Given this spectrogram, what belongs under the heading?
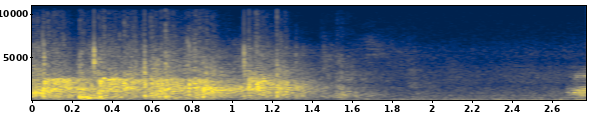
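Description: A round of applause at an engineering education event, dense clapping that is loud at first and then fades toward the end.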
